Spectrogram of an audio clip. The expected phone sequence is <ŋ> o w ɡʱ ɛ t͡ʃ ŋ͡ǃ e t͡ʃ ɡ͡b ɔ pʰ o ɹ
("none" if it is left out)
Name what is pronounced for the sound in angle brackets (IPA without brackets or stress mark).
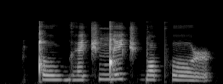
ǃ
